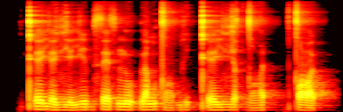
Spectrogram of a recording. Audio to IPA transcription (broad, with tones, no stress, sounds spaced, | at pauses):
kʼ e˦ j e˨ vʲ e˨ j i˦ b θ e˦ θ n u˦ ʔ ɯ˦ n tˤ ṳ˨ b i̤˦ ʔ kʼ e˦ j vʲ ɯ˦ t dˤ i̤˦ | tˤ ɯ˨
